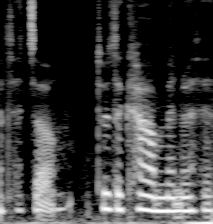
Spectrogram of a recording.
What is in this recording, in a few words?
"cam", Welsh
